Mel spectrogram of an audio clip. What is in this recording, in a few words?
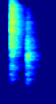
Portable MD (Far Button)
